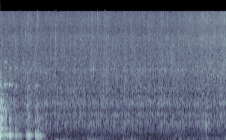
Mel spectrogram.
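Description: Tomato-and-pepper stew sizzling steadily in a frying pan, with a few knocks in the first second as the boiled eggs settle and the spoon touches the pan.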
